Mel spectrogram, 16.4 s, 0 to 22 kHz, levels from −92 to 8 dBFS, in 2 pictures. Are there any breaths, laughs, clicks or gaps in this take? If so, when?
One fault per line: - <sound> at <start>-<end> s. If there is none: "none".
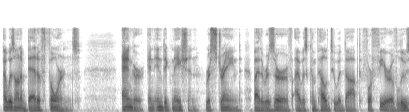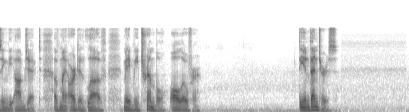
none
